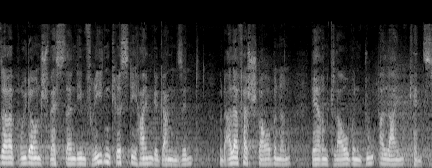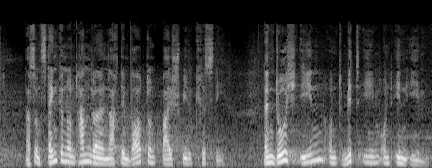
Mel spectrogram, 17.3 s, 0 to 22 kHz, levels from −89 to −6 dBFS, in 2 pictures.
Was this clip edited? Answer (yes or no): yes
